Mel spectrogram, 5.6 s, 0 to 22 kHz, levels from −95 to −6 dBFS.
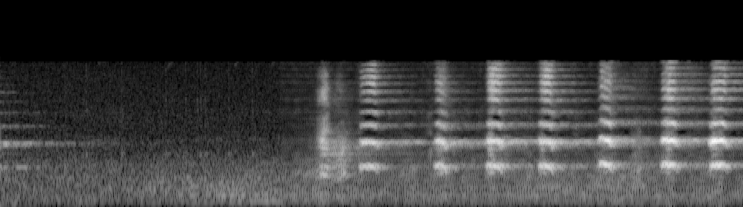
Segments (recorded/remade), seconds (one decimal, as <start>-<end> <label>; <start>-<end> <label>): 0.0-2.1 recorded; 2.1-5.6 remade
